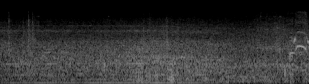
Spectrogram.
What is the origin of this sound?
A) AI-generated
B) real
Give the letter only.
B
